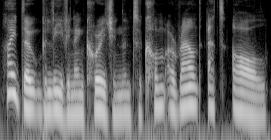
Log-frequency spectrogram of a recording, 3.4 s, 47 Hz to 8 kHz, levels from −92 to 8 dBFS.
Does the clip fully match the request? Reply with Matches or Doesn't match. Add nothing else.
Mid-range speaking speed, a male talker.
Matches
